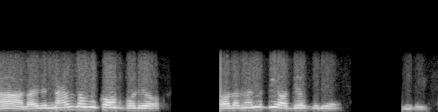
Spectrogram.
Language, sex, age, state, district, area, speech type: Odia, male, 60+, Odisha, Gajapati, rural, conversation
